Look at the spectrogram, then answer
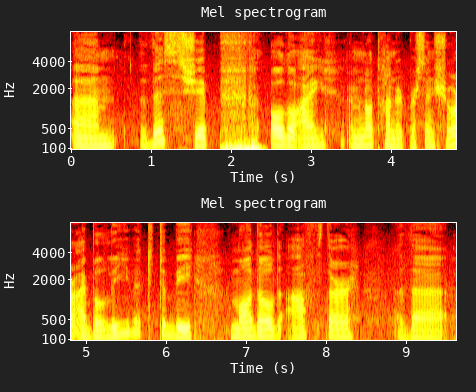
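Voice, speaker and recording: A man with a non-native English accent narrating his naval battle gameplay, slow and hesitant with many fillers. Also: a little high, steady tone, darkish tone. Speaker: gameplay commentator.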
